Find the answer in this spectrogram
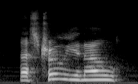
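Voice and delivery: put-on frog puppet character voice. Voicing a character who calls over in agreement: Kermit voice. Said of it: "That was the Kermit voice".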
